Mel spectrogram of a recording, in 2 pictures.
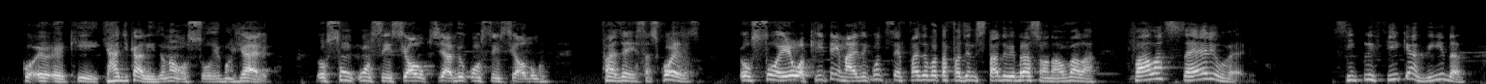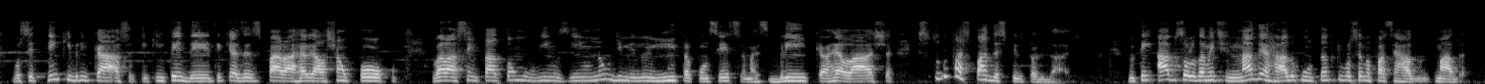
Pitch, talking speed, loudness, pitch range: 170 Hz, 180 wpm, -18 LUFS, 150-195 Hz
